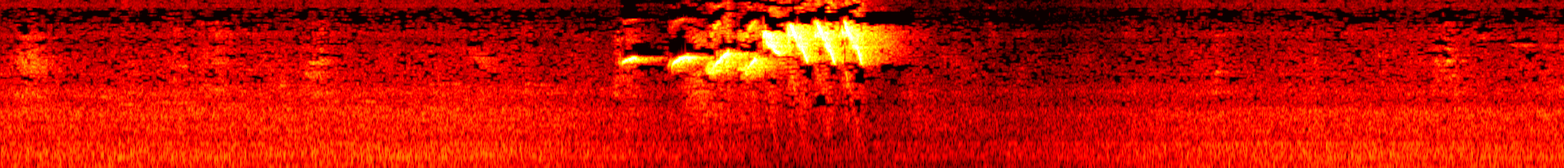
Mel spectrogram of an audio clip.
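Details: Tui-tui song: a quick two-second burst of high, thin, sharply falling notes, starting softly and swelling into a dense run of about eight strokes, set against a steady low hiss.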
